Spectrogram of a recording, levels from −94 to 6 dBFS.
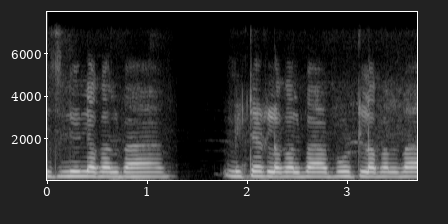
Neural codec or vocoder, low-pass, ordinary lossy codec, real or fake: none; 7.2 kHz; none; real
